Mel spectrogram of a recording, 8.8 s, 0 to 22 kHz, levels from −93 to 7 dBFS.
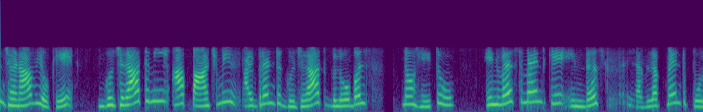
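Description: The whole clip carries the sound of the AMR narrowband mobile codec. Nothing above 4 kHz survives, and the speech has the buzzy, synthetic edge of a vocal-tract model fed with very few pulses. The heaviness points to a low mode near 5.9 kbps. A simple telephone band-limit would only dull the top end, but this codec also rebuilds the voice, so it sounds manufactured rather than just muffled.

Lost AMR speech frames break through four times. From 0.84 to 0.91 s, about 60 ms is lost. From 2.90 to 3.17 s, 140 ms goes missing. From 4.68 to 4.95 s, 240 ms is lost. Between 7.62 and 8.04 s, 220 ms is scattered across about 320 ms, with the longest run 120 ms. Instead of snapping to hard silence like a plain dropout, the decoder keeps repeating the last pitch and voice shape while the level falls. The longer gaps sound drawn out and fade away, and the voice returns weak or rough for a moment.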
